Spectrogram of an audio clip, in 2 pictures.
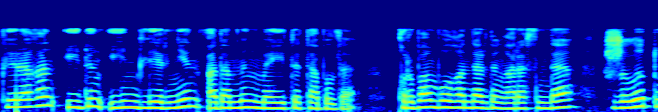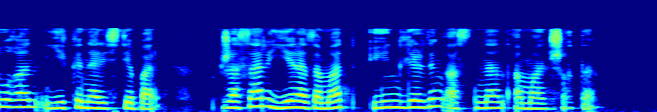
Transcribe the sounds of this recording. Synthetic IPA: q̪ʰijɾɑʁɑnʏjd̪ɪŋʏjɪmd̪ɪle̞ɾɪne̞nɑd̪ɑmnəɴmæjɪt̪ɪt̪ʰɑbəlˠd̪ə | qʰʊɾbɑnbo̞lˠʁɑnd̪ɑɾd̪əɴɑɾɑsənd̪ɑ | ʒəlˠət̪ʰuʁɑnje̞kʲɪnæɾest̪e̞bɑɾ | ʒɑsɑɾje̞ɾɑzɑmɑt̪ʏjɪmd̪ɪle̞ɾd̪ɪŋɑ̰st̪ənɑnɑmɑnʃəqt̪ə̰

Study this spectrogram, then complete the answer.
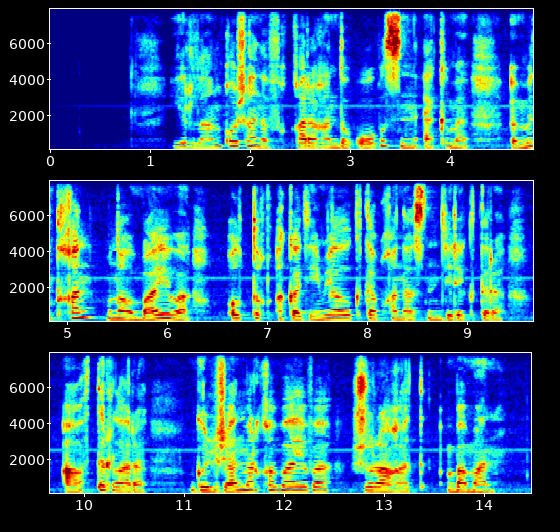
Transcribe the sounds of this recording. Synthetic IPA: iɾlˠɑɴqʰo̞ʒɑno̞fqʰɑɾɑʁɑnd̪əwʔo̞blˠəsənəŋækʲɪmɪʏmɪt̪χɑnmʊnɑlˠbɑje̞vɑ | ʊ̰lˠt̪ːəqakadʲe̞mʲijalˠəq̚kʲʰɪ̥t̪ɑpχɑnɑsənəɴd̪iɾʲe̞kt̪o̞ɾə | aft̪o̞rlˠɑɾə | ɡʲʏlʒɑnmɑɾqɑbɑje̞vɑ | ʒ̥ʊɾɑʁɑt̪bɑmɑn

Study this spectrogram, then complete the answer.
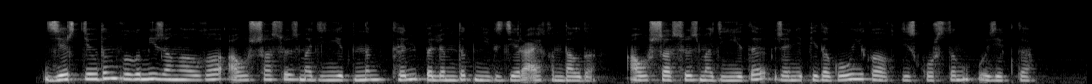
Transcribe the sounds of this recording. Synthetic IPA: ze̞ɾt̪ːe̞wd̪ɪŋʁəʁəmijʒɑɴɑlˠəʁəʔɑ̰wəsʃɑsɵzmæd̪e̞nije̞t̪ɪnɪŋt̪ʰɪlbɪlɪmd̪ɪkne̞ɡʲɪzd̪e̞ɾɪ̰ʔɑ̰jqənd̪ɑlˠd̪ə | ɑ̰wəsʃɑsɵzmæd̪e̞nije̞t̪ɪʒæne̞pʲʰe̞d̪aɡo̞ɡʲijkɑlˠəq̚d̪ijskurst̪əɴwɵze̞kt̪ɪ

